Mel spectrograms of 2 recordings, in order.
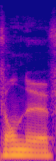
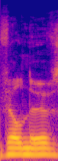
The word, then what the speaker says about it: Villeneuve: wonderful direction, and I'm delighted to see Denis Villeneuve has come back and agreed to do at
